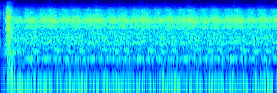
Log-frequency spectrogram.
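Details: Engine with a new battery; strong even cranking rhythm for several seconds that never catches, though it sounds healthy and builds good oil pressure. Cranks but no start.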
